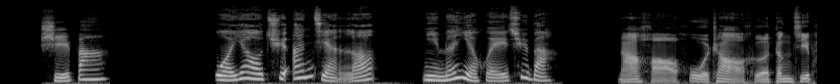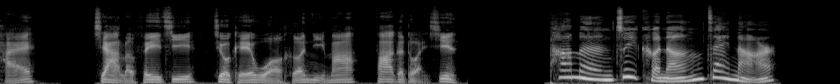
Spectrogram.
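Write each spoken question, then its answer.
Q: 他们最可能在哪儿?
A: 机场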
